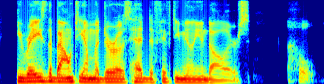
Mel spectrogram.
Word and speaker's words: Maduro: Maduro. Am I saying it right? Maduro? Maduro, yeah.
